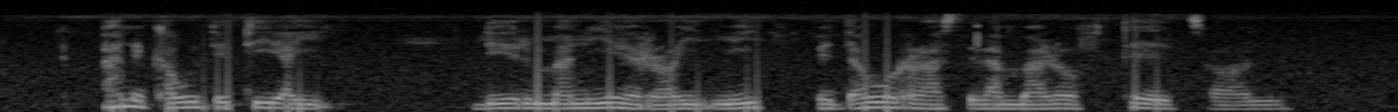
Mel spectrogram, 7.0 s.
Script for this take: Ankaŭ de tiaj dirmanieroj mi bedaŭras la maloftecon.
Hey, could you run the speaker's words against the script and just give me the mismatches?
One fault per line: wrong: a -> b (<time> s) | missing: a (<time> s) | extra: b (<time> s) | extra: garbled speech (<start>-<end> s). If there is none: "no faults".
no faults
